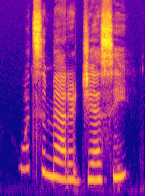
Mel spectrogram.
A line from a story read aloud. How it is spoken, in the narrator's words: called Benny in a sleepy voice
